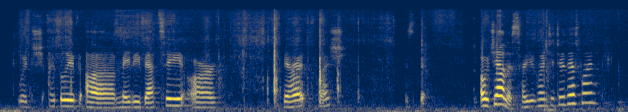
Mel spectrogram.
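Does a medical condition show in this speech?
No.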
